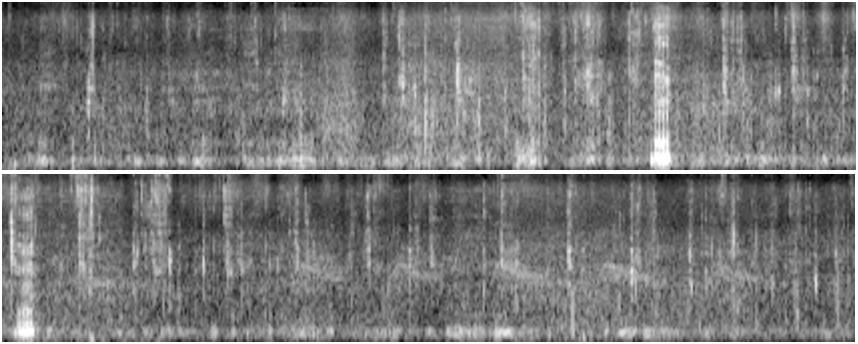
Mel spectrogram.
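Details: Nine-week-old Pietrain weaner piglets eating food on a sunny afternoon at a farm in Carmarthenshire, South Wales; low grunts and snuffling with scattered crunching and clattering knocks, two louder bangs near the middle.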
